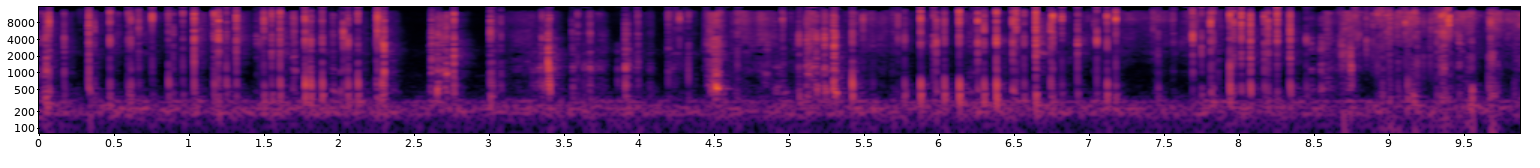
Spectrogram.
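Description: A full, clear plastic package of fresh tortellini is held in both hands and scratched and squeezed with long nails. Rapid, dense crinkling and scratching clicks with bright, hissy edges sit over a soft low rustle, each crackle stopping almost instantly.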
